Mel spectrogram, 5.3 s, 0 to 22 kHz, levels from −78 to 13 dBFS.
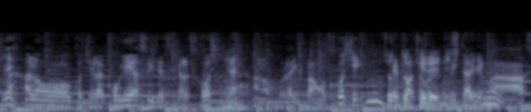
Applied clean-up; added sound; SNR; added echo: none; none; none; none.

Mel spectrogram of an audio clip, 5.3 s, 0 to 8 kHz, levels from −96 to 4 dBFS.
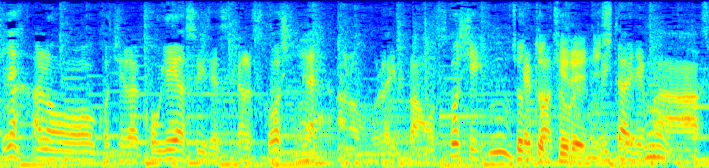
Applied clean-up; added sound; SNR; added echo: none; Bowed string instrument; 19 dB; none.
